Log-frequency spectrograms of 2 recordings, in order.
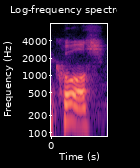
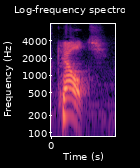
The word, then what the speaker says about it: Koelsch: pronouncing your name wrong i've been saying cool and it's couch so we were cheered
